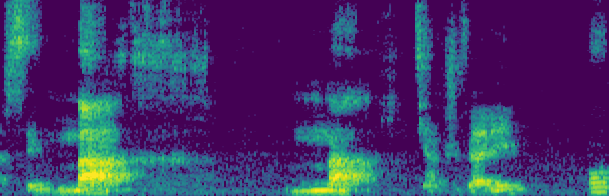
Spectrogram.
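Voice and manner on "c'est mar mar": mar said alone, cut clean from di; first syllable isolated. Shown as a demonstration. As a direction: Mar held apart as one syllable for the class. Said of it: "La première syllabe".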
